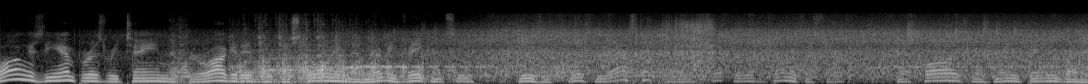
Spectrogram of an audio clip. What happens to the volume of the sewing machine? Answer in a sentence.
The loudness of the sewing machine goes down.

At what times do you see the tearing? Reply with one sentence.
You can hear the tearing from 6.5 to 7.2 s.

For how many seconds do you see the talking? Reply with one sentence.
The talking can be heard for 11 seconds in total.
